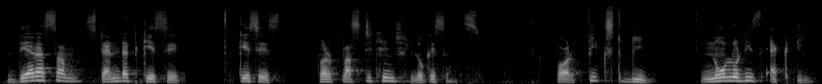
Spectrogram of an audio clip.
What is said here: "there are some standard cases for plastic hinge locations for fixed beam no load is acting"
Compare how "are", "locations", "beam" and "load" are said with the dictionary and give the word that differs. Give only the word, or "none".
locations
